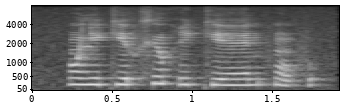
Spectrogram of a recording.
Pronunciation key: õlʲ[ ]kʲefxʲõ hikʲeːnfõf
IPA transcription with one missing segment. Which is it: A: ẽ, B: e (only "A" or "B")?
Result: B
